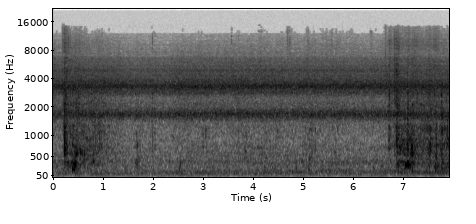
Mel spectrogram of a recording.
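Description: Faint steady drone of insects, over which macaques swimming in a pool make small water splashes, one about a quarter second in and a short cluster near the end.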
